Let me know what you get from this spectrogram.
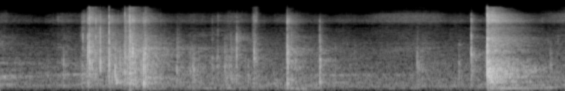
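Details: Indoor scuffs, taps and a loud knock near the end, with faint background noise and no animal voice.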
